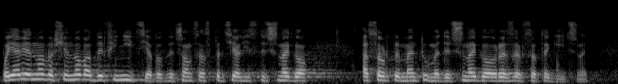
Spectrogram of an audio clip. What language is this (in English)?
Polish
